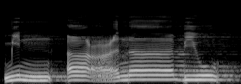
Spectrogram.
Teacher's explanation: Nun sukun bertemu hamzah. Idhar halqi kita baca jelas.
